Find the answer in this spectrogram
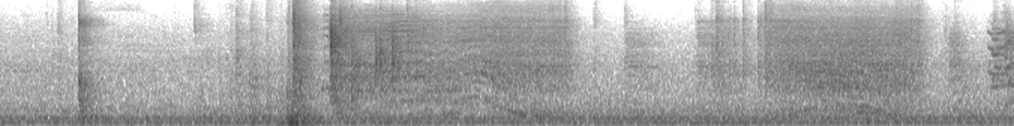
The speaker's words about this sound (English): was that your door? I don't know. Let me check. I don't think it's locked. Just open it.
